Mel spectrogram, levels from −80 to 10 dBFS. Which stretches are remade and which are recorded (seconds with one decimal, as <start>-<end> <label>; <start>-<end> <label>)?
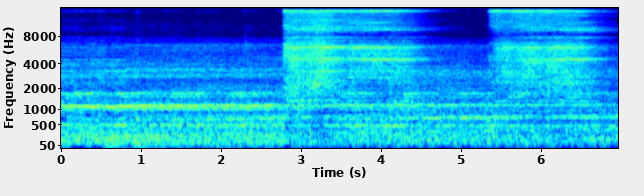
0.0-0.8 remade; 0.8-7.0 recorded

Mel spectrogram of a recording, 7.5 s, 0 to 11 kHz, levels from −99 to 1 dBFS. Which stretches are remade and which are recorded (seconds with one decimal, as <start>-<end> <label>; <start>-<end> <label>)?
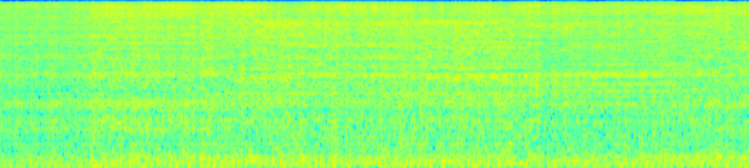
0.0-0.9 recorded; 0.9-5.4 remade; 5.4-7.5 recorded

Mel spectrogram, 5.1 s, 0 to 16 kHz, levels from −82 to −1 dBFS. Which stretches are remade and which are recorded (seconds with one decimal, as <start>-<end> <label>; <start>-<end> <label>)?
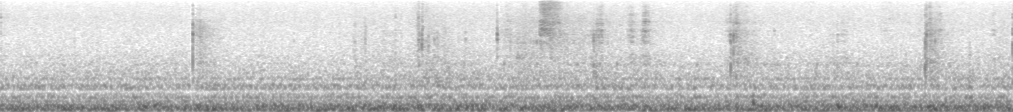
0.0-5.1 recorded

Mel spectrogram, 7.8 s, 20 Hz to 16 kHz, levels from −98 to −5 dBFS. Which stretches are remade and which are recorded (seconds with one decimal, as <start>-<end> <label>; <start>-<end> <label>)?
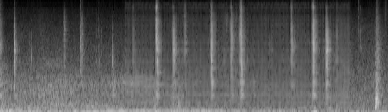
0.0-2.5 recorded; 2.5-7.0 remade; 7.0-7.8 recorded

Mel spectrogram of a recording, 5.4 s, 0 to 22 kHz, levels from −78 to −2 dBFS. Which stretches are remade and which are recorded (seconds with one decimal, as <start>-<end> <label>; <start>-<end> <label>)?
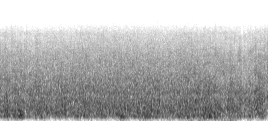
0.0-0.8 remade; 0.8-4.0 recorded; 4.0-5.4 remade

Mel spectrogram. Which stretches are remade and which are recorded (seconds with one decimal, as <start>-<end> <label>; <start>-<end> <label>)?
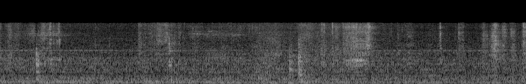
0.0-1.2 recorded; 1.2-2.8 remade; 2.8-3.6 recorded; 3.6-4.8 remade; 4.8-5.3 recorded

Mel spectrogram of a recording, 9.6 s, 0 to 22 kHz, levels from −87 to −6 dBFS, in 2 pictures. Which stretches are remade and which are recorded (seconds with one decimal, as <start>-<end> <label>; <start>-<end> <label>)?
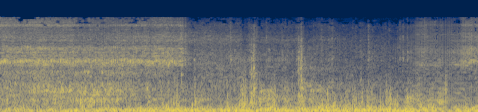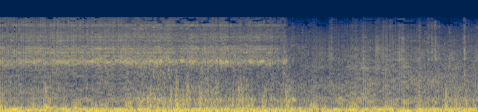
0.0-4.1 recorded; 4.1-6.1 remade; 6.1-7.9 recorded; 7.9-9.0 remade; 9.0-9.6 recorded

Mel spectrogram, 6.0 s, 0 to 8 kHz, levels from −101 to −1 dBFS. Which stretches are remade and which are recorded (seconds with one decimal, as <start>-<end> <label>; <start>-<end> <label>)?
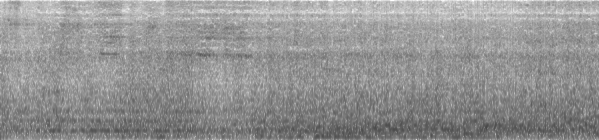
0.0-0.9 remade; 0.9-1.9 recorded; 1.9-6.0 remade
